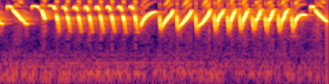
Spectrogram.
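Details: Masteran recording of canary song for other birds to learn, with quick looping whistles that swoop down and up, repeated in a steady run of v-shaped notes.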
